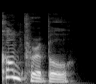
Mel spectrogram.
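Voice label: "comparable", British English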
